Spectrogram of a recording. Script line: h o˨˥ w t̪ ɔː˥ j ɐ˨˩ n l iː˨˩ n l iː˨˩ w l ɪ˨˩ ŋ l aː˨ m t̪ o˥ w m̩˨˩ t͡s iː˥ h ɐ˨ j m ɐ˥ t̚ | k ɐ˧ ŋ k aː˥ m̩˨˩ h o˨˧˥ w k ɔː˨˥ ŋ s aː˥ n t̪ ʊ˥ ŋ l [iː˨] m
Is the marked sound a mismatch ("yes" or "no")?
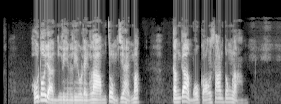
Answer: yes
